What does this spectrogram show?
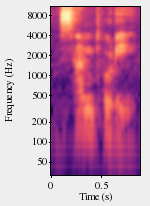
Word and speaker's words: Suntory: Suntory in Japan and don't forget that's pronounced Santo D I believe this single malt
